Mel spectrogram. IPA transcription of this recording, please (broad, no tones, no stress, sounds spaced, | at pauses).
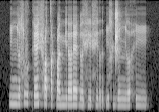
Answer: i ɲ ɤ ɬ v ɤ k ɛ fʲ ʌ tˤ ɐ k͡p ɐ mʲ ɐ ɾ ʌ ɾ ɛ ɗ ɤ fʲ ɔ fʲ ɤ r ʔ i ɬ d͡ʒ ɤ ɲ ɤ h i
